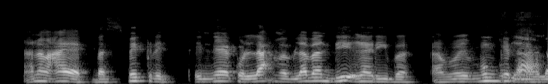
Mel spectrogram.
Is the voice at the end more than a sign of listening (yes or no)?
no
